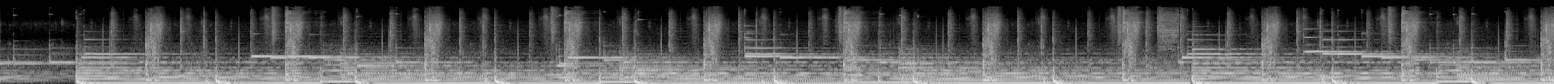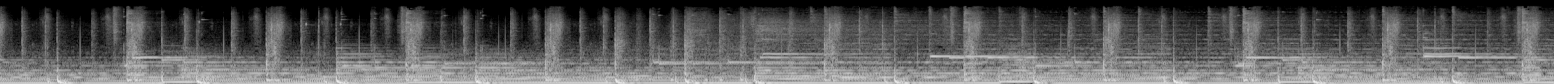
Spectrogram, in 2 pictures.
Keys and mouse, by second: 0.4-2.8 shift+drag, 4.0 shift+click, 5.1 shift+click, 7.4 shift+click, 9.2 shift+click, 10.0 shift+click, 11.1 shift+click, 14.3-17.7 shift+drag, 18.8 shift+click, 20.2 shift+click, 21.0-24.9 shift+drag, 24.9-26.6 shift+drag, 27.1 shift+click.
